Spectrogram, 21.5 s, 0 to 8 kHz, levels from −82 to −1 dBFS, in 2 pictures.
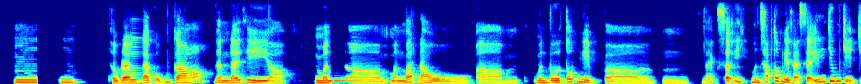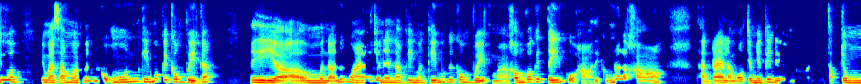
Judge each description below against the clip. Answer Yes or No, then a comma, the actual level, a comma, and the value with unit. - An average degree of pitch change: Yes, average, 4.6 semitones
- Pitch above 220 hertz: No, high, 195 Hz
